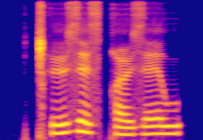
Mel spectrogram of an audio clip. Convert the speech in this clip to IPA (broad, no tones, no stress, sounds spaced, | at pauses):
ǀʰ ø z ɛ z q ø z ɛ w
